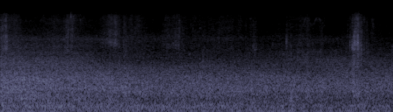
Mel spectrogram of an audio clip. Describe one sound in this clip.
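Footsteps swish softly through grass.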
